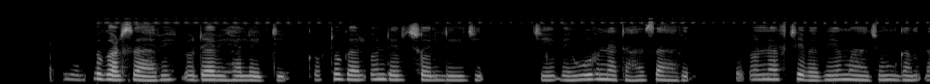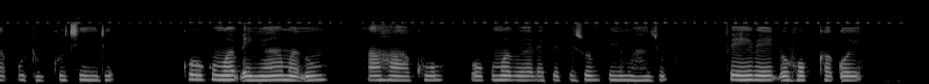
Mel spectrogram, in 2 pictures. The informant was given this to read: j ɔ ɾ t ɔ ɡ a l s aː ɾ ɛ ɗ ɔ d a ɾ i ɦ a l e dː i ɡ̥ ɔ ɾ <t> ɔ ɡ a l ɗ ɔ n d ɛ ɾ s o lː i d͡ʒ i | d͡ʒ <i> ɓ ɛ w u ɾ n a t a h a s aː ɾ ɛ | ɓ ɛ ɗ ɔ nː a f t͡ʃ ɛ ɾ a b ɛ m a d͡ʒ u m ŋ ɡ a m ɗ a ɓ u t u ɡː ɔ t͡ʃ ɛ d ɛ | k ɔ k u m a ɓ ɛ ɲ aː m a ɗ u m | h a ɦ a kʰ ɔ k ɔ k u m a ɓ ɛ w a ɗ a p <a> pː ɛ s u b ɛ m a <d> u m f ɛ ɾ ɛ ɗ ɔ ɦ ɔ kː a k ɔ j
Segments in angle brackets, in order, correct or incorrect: correct, incorrect: ɛ, incorrect: ɛ, incorrect: d͡ʒ

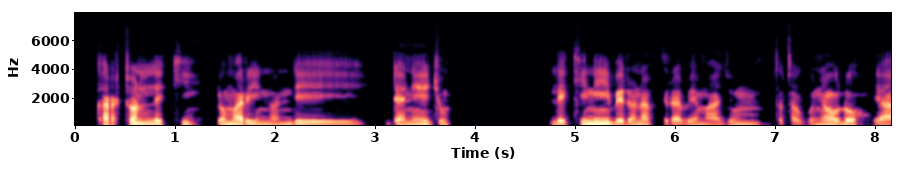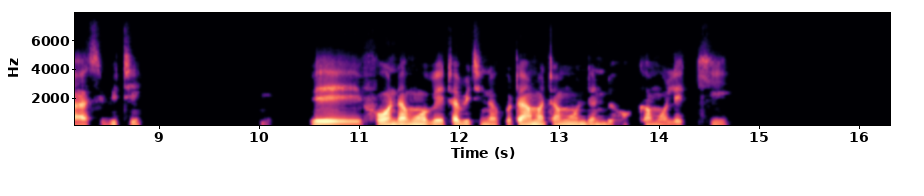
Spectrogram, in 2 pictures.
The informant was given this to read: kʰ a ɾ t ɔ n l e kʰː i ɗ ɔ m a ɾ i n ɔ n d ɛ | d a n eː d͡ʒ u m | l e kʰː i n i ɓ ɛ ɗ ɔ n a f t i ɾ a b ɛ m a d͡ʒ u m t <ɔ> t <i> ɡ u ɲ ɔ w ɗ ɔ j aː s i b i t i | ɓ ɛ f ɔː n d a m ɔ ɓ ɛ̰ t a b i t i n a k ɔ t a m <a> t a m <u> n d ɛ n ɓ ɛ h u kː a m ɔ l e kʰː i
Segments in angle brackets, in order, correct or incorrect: correct, incorrect: a, correct, incorrect: ɔ

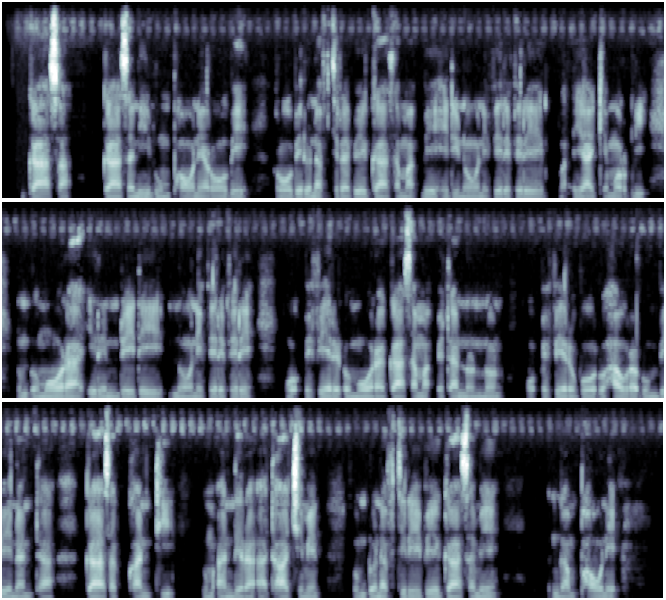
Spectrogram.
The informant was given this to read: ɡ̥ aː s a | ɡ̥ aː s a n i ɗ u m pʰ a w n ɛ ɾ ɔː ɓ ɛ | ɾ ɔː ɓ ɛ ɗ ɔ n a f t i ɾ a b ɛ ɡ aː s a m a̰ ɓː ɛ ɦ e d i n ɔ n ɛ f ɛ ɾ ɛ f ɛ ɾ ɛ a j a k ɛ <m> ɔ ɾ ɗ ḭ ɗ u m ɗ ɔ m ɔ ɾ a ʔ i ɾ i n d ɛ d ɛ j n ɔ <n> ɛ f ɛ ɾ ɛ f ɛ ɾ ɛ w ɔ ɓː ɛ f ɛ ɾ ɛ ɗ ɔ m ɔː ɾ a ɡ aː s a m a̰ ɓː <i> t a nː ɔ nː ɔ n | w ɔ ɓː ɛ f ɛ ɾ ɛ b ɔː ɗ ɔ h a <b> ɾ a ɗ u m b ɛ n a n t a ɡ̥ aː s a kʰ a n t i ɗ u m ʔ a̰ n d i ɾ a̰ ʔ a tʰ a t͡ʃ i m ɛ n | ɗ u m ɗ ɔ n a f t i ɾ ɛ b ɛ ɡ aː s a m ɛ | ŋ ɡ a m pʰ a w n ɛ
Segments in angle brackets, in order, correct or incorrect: correct, correct, incorrect: ɛ, incorrect: w

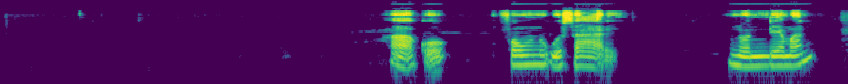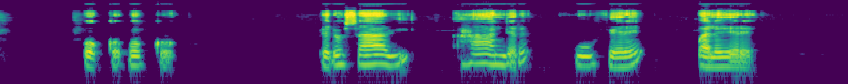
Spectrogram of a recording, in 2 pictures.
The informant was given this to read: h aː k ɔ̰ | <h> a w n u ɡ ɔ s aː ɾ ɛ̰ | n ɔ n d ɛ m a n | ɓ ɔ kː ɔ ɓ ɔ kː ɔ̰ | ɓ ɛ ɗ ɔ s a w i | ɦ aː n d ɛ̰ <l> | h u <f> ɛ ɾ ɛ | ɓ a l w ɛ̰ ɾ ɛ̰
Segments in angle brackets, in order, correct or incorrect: incorrect: f, incorrect: ɾ, correct

